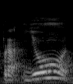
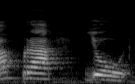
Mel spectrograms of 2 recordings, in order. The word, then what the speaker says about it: ประโยชน์: มา ให้ คริสต์ อ่าน ประโยชน์ ก็ ผิด นะ คะ เพราะ ฉะนั้น ต้อง อ่าน ว่า ประโยชน์ ออก เสียง เหมือน มี หอ นำ เพราะ ฉะนั้น คำ อ่าน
